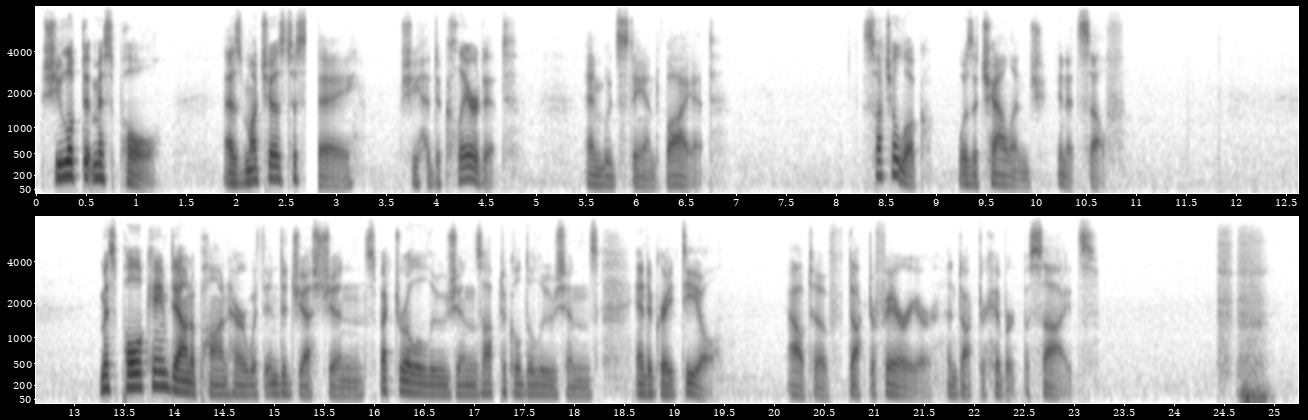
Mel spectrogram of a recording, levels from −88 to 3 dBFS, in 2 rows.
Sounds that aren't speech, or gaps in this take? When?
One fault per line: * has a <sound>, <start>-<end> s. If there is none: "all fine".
* has a dropout, 2.7-2.8 s
* has a breath, 24.4-25.0 s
